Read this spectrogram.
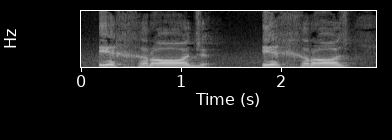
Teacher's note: الاصل ان انا اجيب الخاء ضعيفة لان قبلها كسر وهي ساكنة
